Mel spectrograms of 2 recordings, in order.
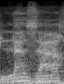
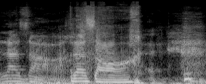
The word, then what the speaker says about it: Lazare: on va pouvoir voir l'autre groupe qui est Lazare, c'est comme ça qu'on prononce. Oui, tout à fait, avec deux R, avec un Z et deux R. Lazare.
